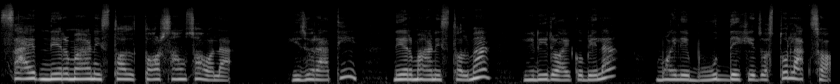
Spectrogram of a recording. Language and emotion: Nepali, fearful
